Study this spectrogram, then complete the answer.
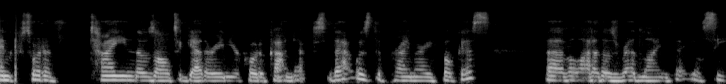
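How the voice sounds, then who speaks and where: In a dry, close sound with no echo, a woman with a medium pitch and a somewhat breathy voice speaks at a fairly quick pace, her pitch varying in an ordinary way. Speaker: governance consultant. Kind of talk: board meeting discussion.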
